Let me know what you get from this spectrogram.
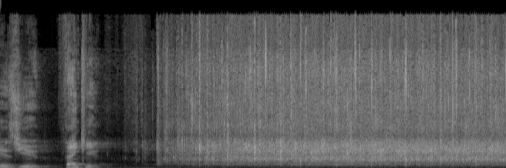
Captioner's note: applause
